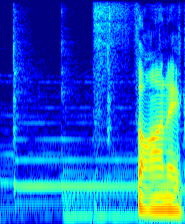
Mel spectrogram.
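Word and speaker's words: chthonic: just it is just you just don't pronounce the CH thonic Sonic oh my God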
